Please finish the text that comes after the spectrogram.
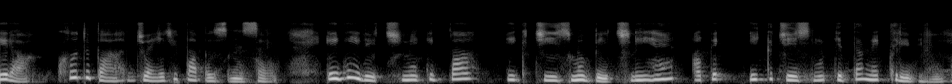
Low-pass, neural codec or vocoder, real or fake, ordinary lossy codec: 7.2 kHz; codec, 16 kHz, 1 kbps, FreqCodec, larger model; fake; none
